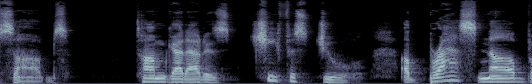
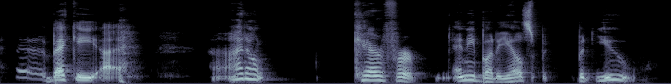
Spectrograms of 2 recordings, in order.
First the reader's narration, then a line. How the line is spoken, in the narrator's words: not knowing exactly how to proceed, he said hesitantly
